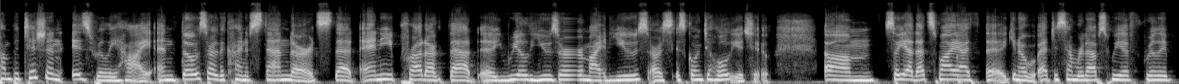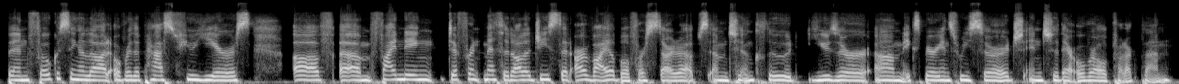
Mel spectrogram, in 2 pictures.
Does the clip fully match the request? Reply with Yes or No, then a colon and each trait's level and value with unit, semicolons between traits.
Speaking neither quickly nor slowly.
Yes: average, 185 wpm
